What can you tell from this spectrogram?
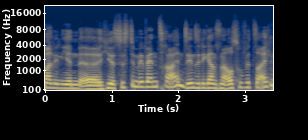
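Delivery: high-pitched phone scammer patter; mock tech-support scammer, pitched well up; scam caller. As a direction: play the bogus helpdesk caller in a high voice. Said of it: "die sagen dann".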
